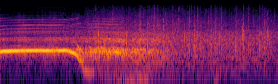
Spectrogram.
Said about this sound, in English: And when we get there, we're just going to have a big cheer for the sisterhood / siblinghood.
